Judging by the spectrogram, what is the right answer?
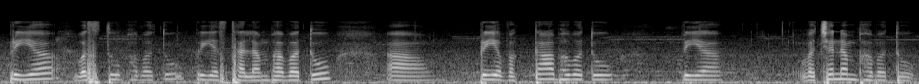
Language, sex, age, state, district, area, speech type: Sanskrit, female, 30-45, Karnataka, Dharwad, urban, spontaneous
